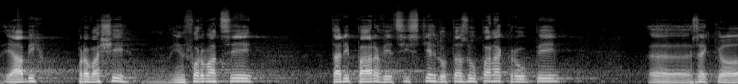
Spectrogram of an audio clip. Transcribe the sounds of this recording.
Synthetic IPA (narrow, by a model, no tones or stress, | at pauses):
jaːbɪxpɾo̞vaʃɪɪnfo̞ɾmat͡sɪ | t̪adɪpaːɾvjɛt͡siːscɛɣdo̞t̪azuːpanakɾo̞wpɪ | r̝ɛkl̩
